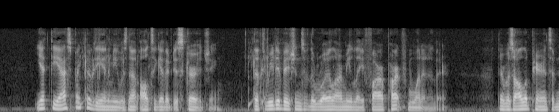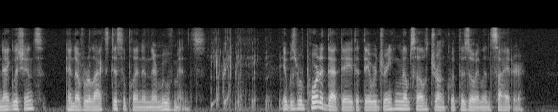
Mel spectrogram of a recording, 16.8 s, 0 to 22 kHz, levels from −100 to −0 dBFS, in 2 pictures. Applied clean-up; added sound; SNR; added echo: none; Gurgling / Liquid; 19 dB; none.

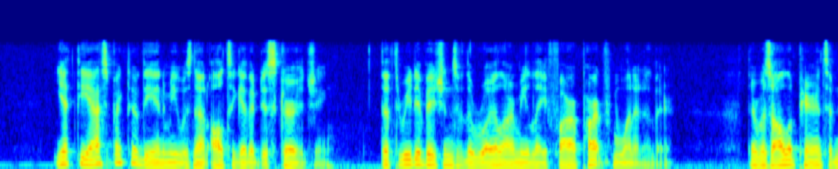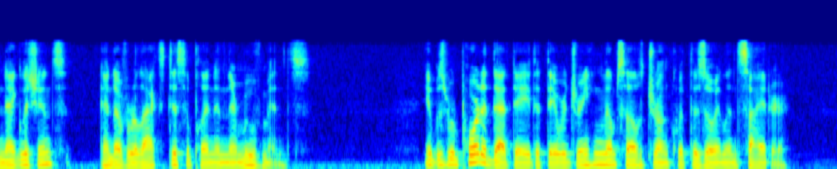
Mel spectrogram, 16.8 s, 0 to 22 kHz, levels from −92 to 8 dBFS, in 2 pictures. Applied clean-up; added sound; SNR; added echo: none; none; none; none.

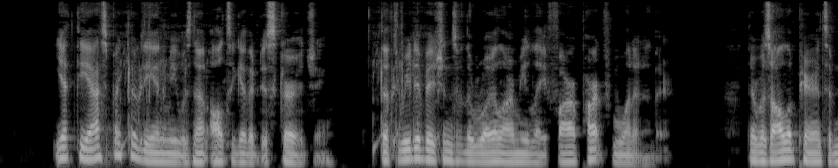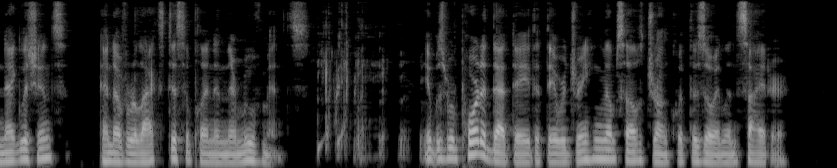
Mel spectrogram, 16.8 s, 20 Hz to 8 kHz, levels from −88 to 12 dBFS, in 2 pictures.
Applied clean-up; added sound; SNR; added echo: classical method Wiener filter.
